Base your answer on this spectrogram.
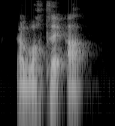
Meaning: to relate to, to have to do with, to be connected with, to concern
- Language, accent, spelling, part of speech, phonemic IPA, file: French, France, avoir trait à, verb, /a.vwaʁ tʁɛ a/, LL-Q150 (fra)-avoir trait à.wav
